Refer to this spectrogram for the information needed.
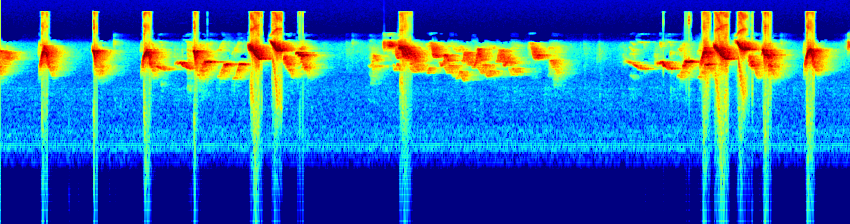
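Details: Yellow-bellied seedeater (papa-capim), a caged singing bird from Garanhuns, Pernambuco, Brazil. It delivers rapid, high-pitched chattering and warbling strophes broken by brief silences, with several loud knocking clicks and a constant faint low hum.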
